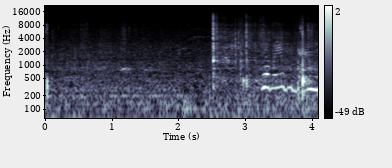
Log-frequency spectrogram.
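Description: Metal ladle knocking against a large aluminium cooking pot: one sharp knock about two and a half seconds in, then a few lighter clicks, over a quiet steady background.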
